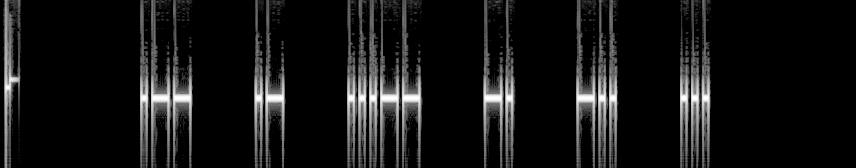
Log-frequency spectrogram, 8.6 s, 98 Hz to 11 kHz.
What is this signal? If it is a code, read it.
Morse code, heard as a keyed tone, about 22 wpm, spaced as for 10 wpm, 700 Hz. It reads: WA3NDS
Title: USA Call Signs - 6 Characters - 4x Character Spacing - 22wpm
